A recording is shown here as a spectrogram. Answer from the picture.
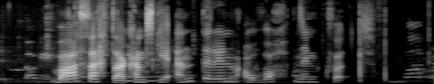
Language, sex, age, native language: Icelandic, female, 12, Icelandic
